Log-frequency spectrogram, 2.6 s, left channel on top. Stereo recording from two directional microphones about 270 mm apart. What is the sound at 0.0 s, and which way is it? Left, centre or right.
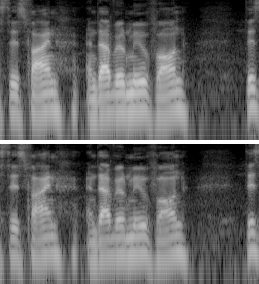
Speech, centre.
